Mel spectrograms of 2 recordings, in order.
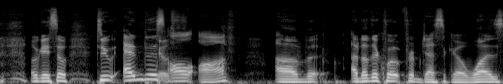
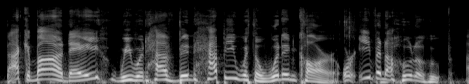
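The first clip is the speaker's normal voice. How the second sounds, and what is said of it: Exaggerated elderly person voice. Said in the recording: “I don't know why I said it in my old person voice, but I just went for the old person”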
